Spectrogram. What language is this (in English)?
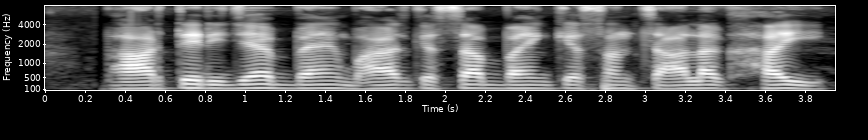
Magahi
